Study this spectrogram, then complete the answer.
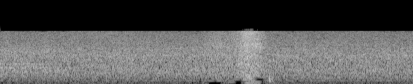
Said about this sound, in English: Así como está cayendo la lluvia en este momento. Just as the rain and the water is falling from heaven at this moment.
